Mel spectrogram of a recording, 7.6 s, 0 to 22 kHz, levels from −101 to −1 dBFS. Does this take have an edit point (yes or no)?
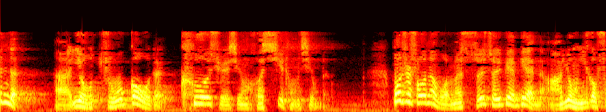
no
